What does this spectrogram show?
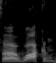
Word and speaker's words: Wacom: I am a fan of Wacom devices, and I'm saying it correctly, by the way, in case anybody ever wondered how you say that word. It's not Wacom, it's not Wacom, it's Wacom.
